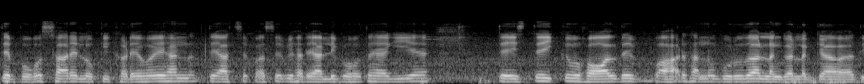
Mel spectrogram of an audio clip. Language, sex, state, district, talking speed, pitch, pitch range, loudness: Punjabi, male, Chandigarh, Chandigarh, 200 wpm, 130 Hz, 125-140 Hz, -18 LUFS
